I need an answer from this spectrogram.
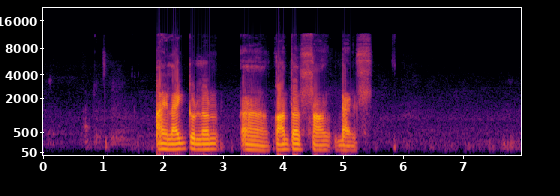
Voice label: voice message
